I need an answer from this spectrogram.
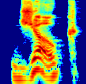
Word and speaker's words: joke: And this is no joke, which is a word that people usually mispronounce and say yolk. O sea, el error. Muchos españoles a la hora de hablar inglés pronuncian la palabra joke, chiste, como yolk, yugo o yema de huevo.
